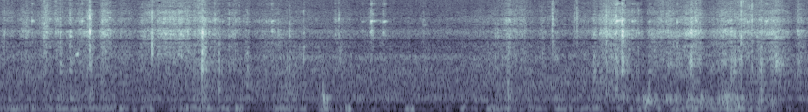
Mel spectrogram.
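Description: Low wind rumble on the microphone, with a few faint metallic clicks as a propane pigtail hose's fitting is threaded by hand into a brass adapter.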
